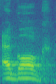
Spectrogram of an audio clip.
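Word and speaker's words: agoge: Of education it इज़ एगोग यानी प्रसिद्ध शिक्षा प्रणाली स्पार्टन पीरियड में कौन सी थी भैया एगोग थी एगोग एगोग है भी कह हिंदी में प्रोनाउंसिएशन थोड़े अलग होते हैं ग्रीक वर्ड के।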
